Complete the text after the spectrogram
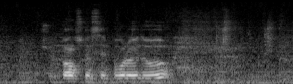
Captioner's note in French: soupire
